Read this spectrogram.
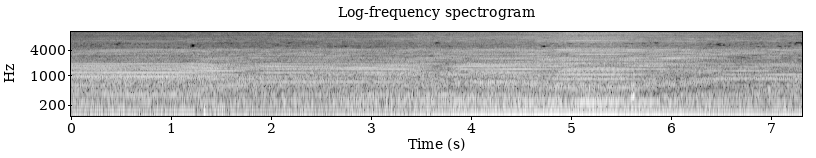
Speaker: Resistance was too high on the other one, that's why it was buzzing.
